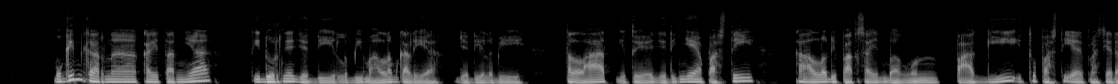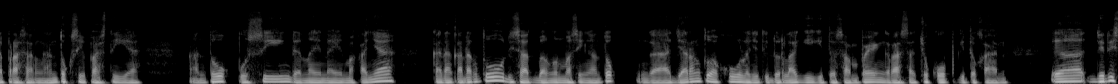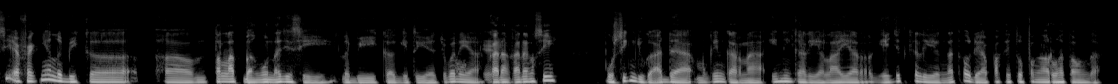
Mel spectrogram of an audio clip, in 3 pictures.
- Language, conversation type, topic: Indonesian, advice, Bagaimana cara tidur lebih nyenyak tanpa layar meski saya terbiasa memakai gawai di malam hari?
- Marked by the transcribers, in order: none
